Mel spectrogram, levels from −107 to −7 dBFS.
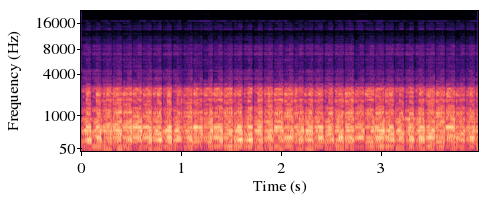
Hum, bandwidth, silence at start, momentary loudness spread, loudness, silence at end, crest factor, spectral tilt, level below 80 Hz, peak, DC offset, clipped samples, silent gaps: none; 9.2 kHz; 0 s; 2 LU; -19 LUFS; 0 s; 14 dB; -8.5 dB/octave; -42 dBFS; -4 dBFS; under 0.1%; under 0.1%; none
